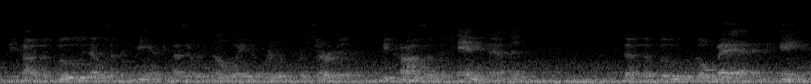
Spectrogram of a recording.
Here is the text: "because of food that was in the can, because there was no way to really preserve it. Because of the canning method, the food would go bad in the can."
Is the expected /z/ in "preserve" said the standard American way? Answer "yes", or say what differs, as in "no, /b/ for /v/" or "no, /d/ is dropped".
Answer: yes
